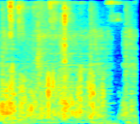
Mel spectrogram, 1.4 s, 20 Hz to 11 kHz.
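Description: Knuckles knock repeatedly on the standard 25-gallon plastic water tank in a camper van build, giving a series of hollow, clip-clop-like thuds centered in the low mids with little high end. The tank sounds empty.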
